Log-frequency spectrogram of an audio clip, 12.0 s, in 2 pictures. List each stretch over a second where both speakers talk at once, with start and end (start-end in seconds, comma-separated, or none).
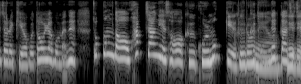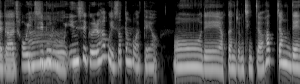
4.7-7.4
